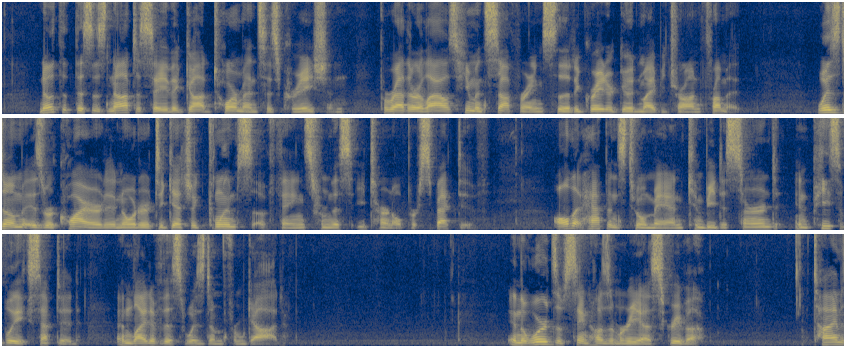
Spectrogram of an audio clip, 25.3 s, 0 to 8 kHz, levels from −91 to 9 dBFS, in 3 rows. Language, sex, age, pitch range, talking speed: English, male, 30-49, 110-135 Hz, 165 wpm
